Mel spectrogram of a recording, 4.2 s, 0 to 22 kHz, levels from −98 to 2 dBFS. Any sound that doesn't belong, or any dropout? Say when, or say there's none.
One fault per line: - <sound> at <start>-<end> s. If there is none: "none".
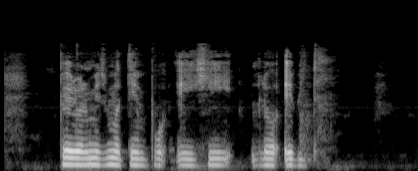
none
